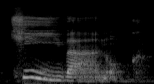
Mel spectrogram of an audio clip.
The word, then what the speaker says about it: kívánok: Kívánok, là, j'exagère à peine, donc c'est vraiment un I long.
